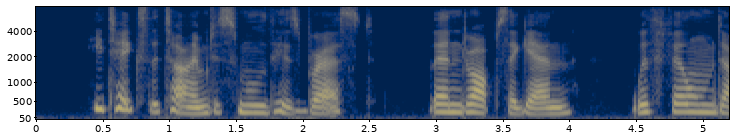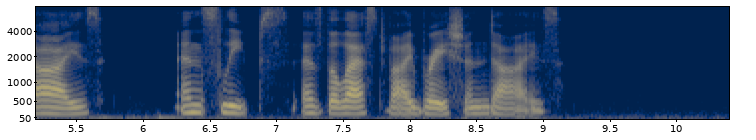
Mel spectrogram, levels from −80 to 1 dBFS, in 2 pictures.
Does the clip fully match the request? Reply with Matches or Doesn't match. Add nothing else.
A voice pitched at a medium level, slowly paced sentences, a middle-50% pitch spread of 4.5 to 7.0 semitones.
Doesn't match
